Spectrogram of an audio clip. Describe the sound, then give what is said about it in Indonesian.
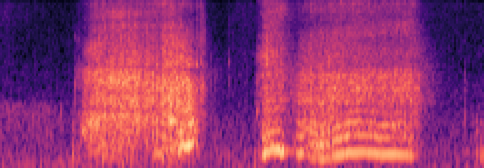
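Someone with a cold blows their nose loudly, two long, forceful honking bursts with a short pause between them, the second one with a nasal whistling tone. “uh, baru sekali kan lu denger announcer buang Ingus ini one day ini akan ada nih yang beli Ingus gue”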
